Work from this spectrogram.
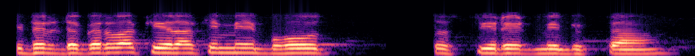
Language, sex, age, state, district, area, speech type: Urdu, male, 18-30, Bihar, Purnia, rural, conversation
